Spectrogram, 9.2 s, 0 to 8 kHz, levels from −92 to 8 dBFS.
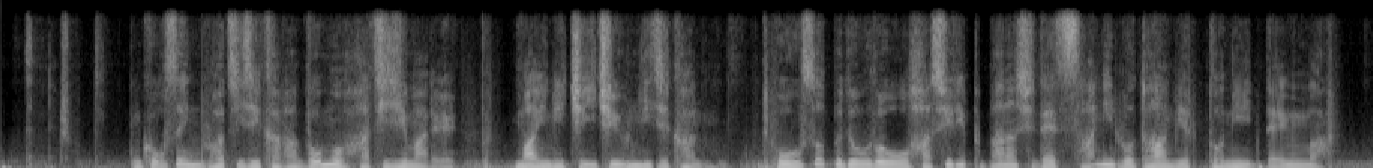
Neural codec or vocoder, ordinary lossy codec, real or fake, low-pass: codec, 16 kHz in and 24 kHz out, 0.6 kbps, FocalCodec, streaming, 2048 codes; none; fake; 7.2 kHz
